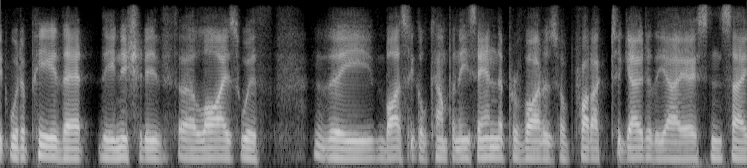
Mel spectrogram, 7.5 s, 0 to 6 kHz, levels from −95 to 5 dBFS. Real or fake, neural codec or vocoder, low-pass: fake; codec, 16 kHz in and 24 kHz out, 0.9 kbps, LongCat-Audio-Codec, fine tuned four codebook decoder; 5.4 kHz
